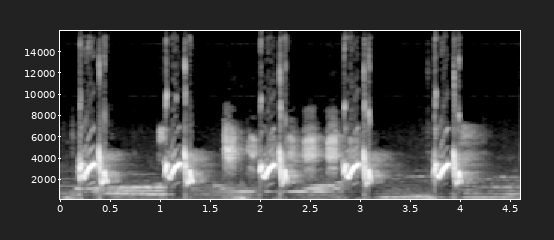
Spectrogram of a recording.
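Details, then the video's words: Persistent bar-winged prinia calling, played to make prinias reply; rising whistled chirps wrapped in clicks, about one per second, with a brief buzzy higher note mid-sequence and light background hum. "Pancingan Prenjak Gacor Jamin Prenjak Malas Bunyi Langsung Nyahut"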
